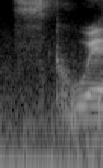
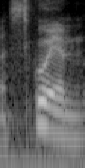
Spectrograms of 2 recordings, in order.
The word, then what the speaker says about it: Sequim: Probably Squim. Squim? Yeah, That's not real. Yeah, that's it's literally real. what I said. That sounds like what you call a fake rubber bullet. Squim. Yeah, Squim.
